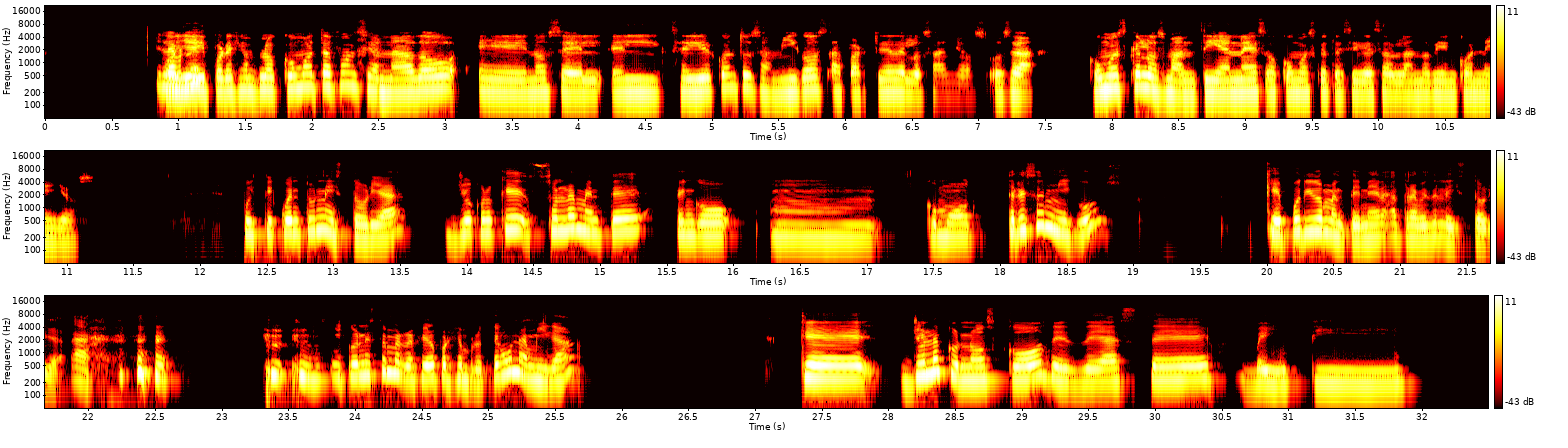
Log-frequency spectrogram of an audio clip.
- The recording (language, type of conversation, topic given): Spanish, podcast, ¿Cómo creas redes útiles sin saturarte de compromisos?
- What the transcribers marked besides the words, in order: chuckle; throat clearing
